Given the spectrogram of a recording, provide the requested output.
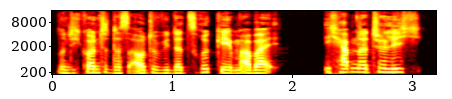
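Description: A woman's voice: lowish voice, fast, no echo, clean studio sound. A woman co-hosting a podcast, telling anecdotes in casual chat and acting out her own thoughts. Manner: lively storyteller, acts out her own thoughts. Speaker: podcast co-host.

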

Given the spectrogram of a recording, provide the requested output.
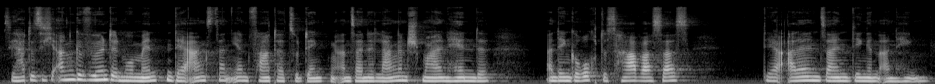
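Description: A middle-aged woman, an author and TV journalist, reading from her novel and then chatting in an interview with measured humor. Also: low-pitched, steady tone, a little mellow. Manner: measured, lightly humorous, some hesitations.

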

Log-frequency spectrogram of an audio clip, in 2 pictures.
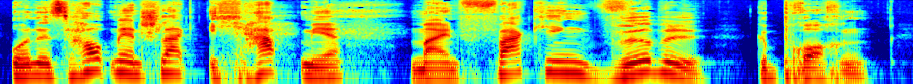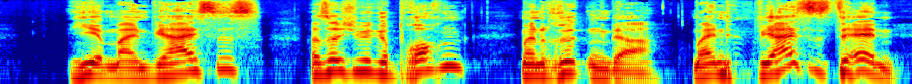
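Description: Animated young man telling a story. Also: fairly high pitch, moderate pace, no echo, studio quality. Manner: animated storytelling, swearing, mock outrage. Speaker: podcast co-host. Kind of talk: casual chat.

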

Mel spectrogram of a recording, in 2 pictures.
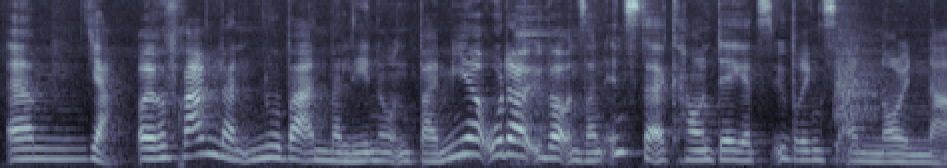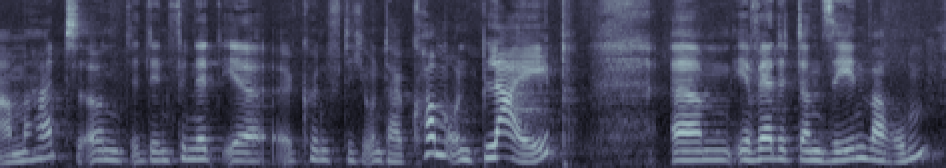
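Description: A woman co-hosting a podcast in casual chat, agreeable and quick to laugh, backing her partner with short affirmations. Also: lowish voice, animated, a little mellow. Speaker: podcast co-host.

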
